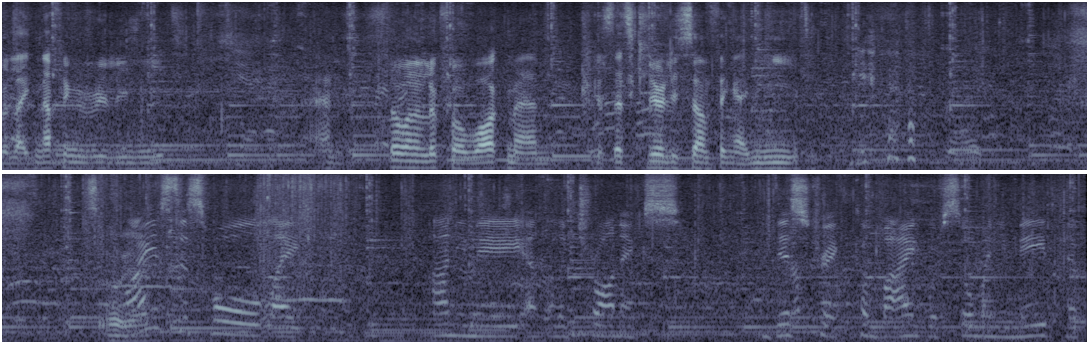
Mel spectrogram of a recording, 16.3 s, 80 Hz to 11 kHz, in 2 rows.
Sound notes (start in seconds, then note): 14.8 laughs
